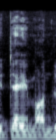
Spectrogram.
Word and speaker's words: daimon: D-A-I-M-O-N. – D-A-I-M-O-N. I like to say daimon. It might be more correct to say daemon, but basically it's your call. – Okay. – So I like to say daimon.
